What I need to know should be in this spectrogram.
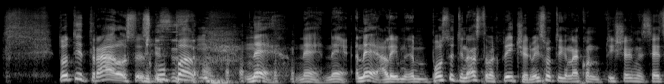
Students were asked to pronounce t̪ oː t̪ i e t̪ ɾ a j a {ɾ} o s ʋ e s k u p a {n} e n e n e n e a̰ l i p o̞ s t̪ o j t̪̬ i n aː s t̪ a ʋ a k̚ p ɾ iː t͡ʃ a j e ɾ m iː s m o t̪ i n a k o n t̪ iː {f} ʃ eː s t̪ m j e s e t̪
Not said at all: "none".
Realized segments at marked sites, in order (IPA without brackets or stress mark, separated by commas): l, n, x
